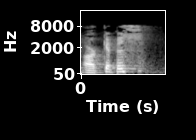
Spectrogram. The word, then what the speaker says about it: Archippus: All right, now that brings us to uh, the second page, and the pronunciation is archippus, emphasis on the second syllable.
